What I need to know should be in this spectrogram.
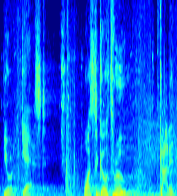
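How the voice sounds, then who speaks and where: In a long, noisy reverb, a cocky and impatient video game demon hunter. He drawls slowly with brash sarcasm, his fairly high voice moving around a lot. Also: animated, over music. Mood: exasperated. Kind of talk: video game cutscene acting.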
